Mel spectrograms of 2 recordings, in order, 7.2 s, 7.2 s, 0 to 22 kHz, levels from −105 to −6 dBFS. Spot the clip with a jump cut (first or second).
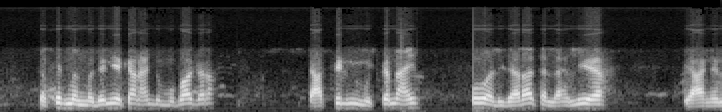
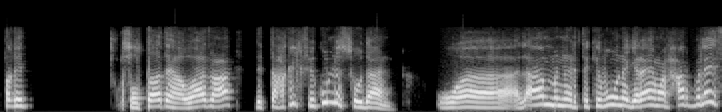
first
